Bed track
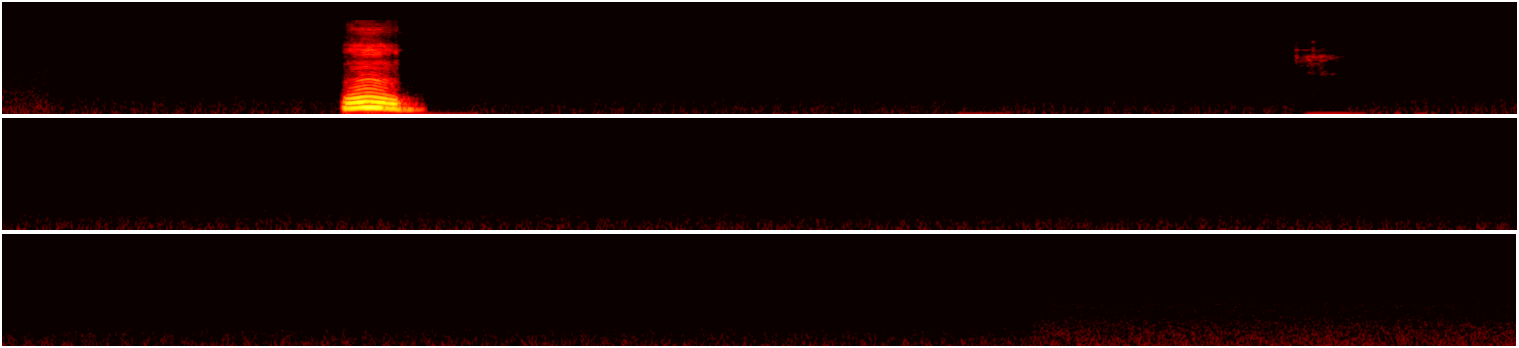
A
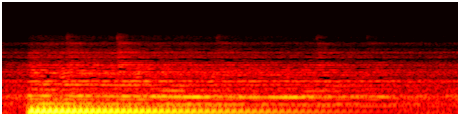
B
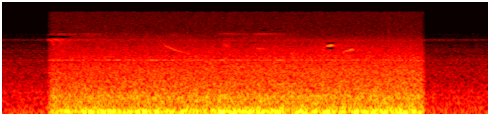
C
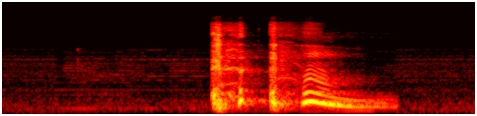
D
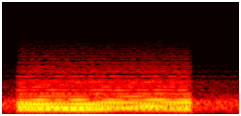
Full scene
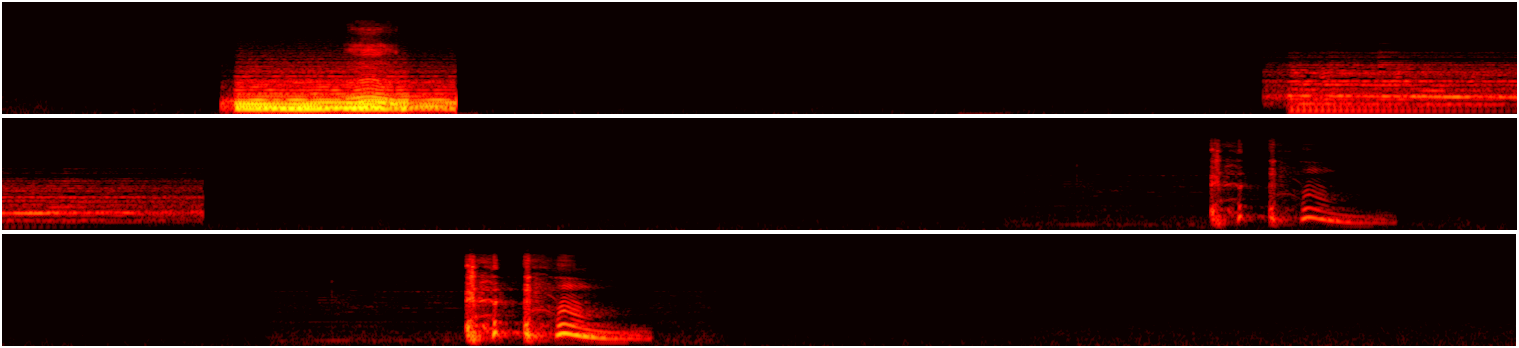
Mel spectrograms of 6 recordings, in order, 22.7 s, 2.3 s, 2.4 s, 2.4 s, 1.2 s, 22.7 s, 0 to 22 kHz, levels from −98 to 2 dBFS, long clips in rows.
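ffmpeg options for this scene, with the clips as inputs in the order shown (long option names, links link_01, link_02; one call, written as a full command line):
ffmpeg -i bed.wav -i cue0.wav -i cue1.wav -i cue2.wav -i cue3.wav -filter_complex "[3:a]asplit=2[link_01][link_02];[0:a]volume=-7.5dB[link_03];[4:a]aecho=1:1:310:0.473[link_04];[1:a]highpass=430,lowpass=2800[link_05];[link_01]acompressor=threshold=-40dB:ratio=2.5:attack=20:release=796:knee=1:detection=rms[link_06];[link_03]asplit=2[link_07][link_08];[link_07]atrim=end=6.304[link_09];[link_05]atrim=end=2.28,asetpts=PTS-STARTPTS,volume=-12.5dB[link_10];[link_08]atrim=start=8.576[link_11];[link_04]atrim=end=1.18,asetpts=PTS-STARTPTS,volume=-1.5dB,afade=type=in:duration=0.004:curve=hsin,afade=type=out:start_time=1.176:duration=0.004:curve=hsin,adelay=1090[link_12];[link_06]atrim=end=2.36,asetpts=PTS-STARTPTS,volume=-15.5dB,afade=type=in:duration=0.02,afade=type=out:start_time=2.34:duration=0.02,adelay=12570[link_13];[link_02]atrim=end=2.36,asetpts=PTS-STARTPTS,volume=-12dB,afade=type=in:duration=0.1,afade=type=out:start_time=2.26:duration=0.1,adelay=16420[link_14];[link_09][link_10]acrossfade=duration=0.004:curve1=hsin:curve2=hsin[link_15];[link_15][link_11]acrossfade=duration=0.004:curve1=hsin:curve2=hsin[link_16];[link_16][link_12][link_13][link_14]amix=inputs=4:normalize=0" out.wav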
